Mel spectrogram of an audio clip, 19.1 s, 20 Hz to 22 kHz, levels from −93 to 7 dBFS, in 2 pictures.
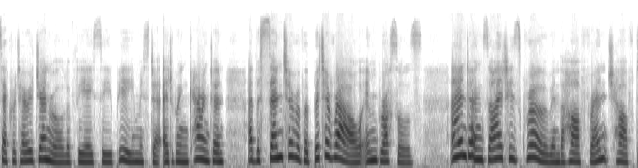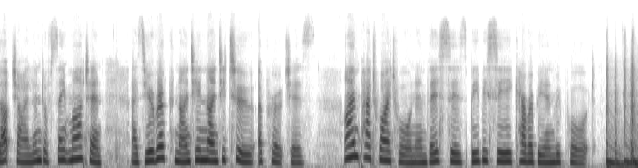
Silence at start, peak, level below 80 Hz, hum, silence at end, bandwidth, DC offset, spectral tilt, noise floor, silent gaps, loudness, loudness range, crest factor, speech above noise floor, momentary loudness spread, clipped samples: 0.05 s; -6 dBFS; -46 dBFS; none; 0 s; 9.4 kHz; under 0.1%; -9.5 dB/octave; -52 dBFS; none; -18 LUFS; 3 LU; 12 dB; 35 dB; 9 LU; under 0.1%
